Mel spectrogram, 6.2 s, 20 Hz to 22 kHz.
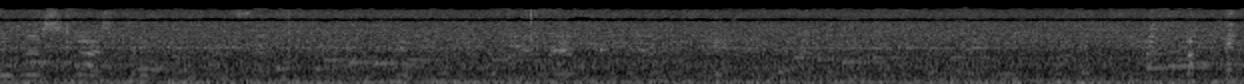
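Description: Steady low rumble of a Boeing 777-300ER cabin at the gate, the cabin air-conditioning running, with faint, indistinct chatter of passengers boarding.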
